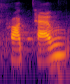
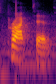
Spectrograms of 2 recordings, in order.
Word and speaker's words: proactive: In this case, proactive, we would know that we wouldn't pronounce it as proactive or proactive. It's proactive. So it's between the I and the E.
